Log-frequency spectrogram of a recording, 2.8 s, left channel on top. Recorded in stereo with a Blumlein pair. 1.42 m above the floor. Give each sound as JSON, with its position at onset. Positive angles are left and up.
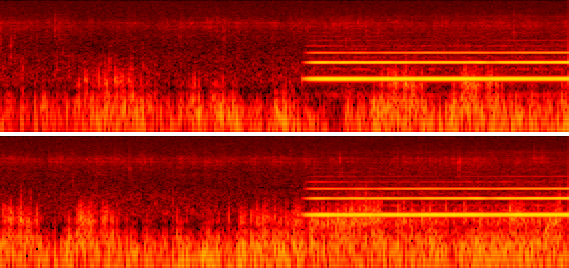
{"t": 1.5, "sound": "a flute", "azimuth_deg": 0, "distance_m": 1.4}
